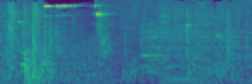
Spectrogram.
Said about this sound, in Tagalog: Nagtuloy-tuloy naman kami papunta sa pinto sa harap ng bahay. Sinubukan namin itong buksan at agad naman itong nagbukas.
